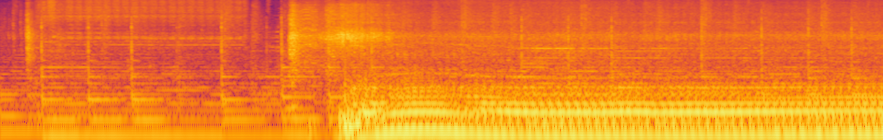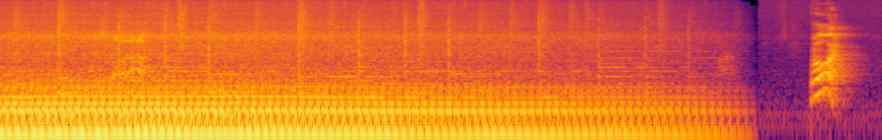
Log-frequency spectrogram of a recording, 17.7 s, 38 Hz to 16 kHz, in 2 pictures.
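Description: A Subaru Impreza WR1 WRX STI engine starts up loud and close, then idles steadily and evenly for over ten seconds before shutting off, with a short bump of noise after the silence.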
